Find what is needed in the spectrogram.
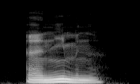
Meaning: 1. hymn 2. anthem (especially a national anthem)
- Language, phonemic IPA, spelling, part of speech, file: French, /imn/, hymne, noun, Fr-hymne.ogg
